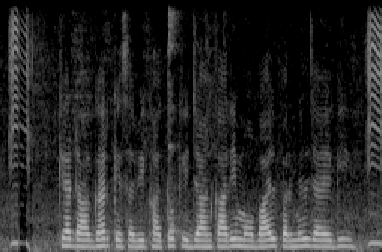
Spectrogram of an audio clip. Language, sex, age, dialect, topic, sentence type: Hindi, female, 18-24, Awadhi Bundeli, banking, statement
